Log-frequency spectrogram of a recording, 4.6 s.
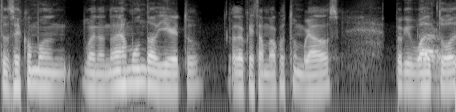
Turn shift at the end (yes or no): no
